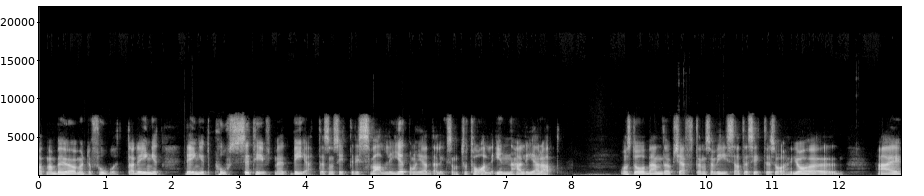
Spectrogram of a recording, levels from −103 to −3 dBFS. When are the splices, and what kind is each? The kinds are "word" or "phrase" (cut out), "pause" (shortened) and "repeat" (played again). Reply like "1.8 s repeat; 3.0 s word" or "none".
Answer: none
